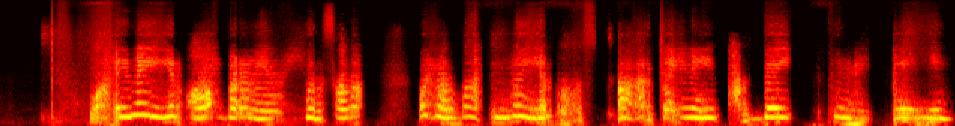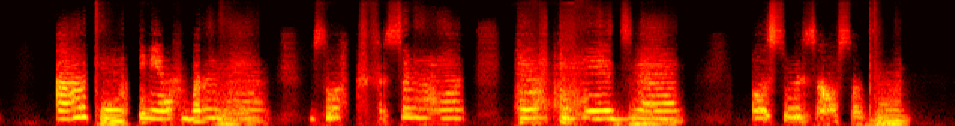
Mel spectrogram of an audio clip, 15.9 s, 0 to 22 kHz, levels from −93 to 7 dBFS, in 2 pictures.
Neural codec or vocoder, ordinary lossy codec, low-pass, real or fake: codec, 44.1 kHz, 0.9 kbps, DAC; none; none; fake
